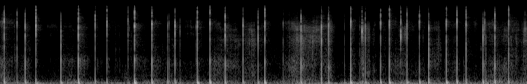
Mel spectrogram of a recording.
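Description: Fingertips and nails tap and scratch across a sheet of small silver-blue hexagon mosaic tiles held close to the mic. About three dozen sharp, bright, clicky taps come in quick succession, with a softer crinkly scratching wash rising between them around the middle. Each tap dies away almost instantly.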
